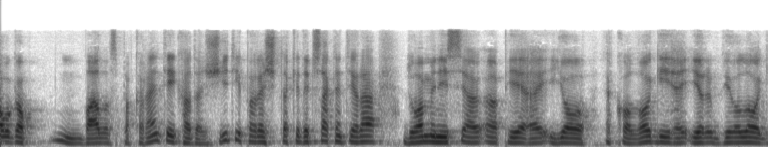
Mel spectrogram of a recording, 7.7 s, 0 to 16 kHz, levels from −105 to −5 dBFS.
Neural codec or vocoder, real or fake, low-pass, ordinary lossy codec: codec, 16 kHz, 0.8 kbps, ZipCodec; fake; 7.2 kHz; MP3, 64 kbps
